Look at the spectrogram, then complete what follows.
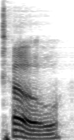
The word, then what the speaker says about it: Toe: He's going to bring us an album by a very interesting group, to say the least, named Toe, in their album For Long Tomorrow. Spell that out for everybody.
